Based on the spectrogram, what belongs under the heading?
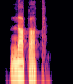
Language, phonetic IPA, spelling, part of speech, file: Polish, [ˈnapat], napad, noun, Pl-napad.ogg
